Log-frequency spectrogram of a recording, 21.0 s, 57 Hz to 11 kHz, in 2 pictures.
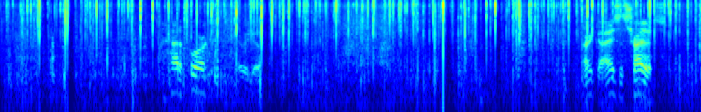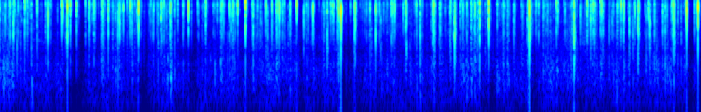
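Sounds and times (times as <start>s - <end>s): campfire crackling and popping: 0.0s - 21.0s.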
